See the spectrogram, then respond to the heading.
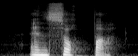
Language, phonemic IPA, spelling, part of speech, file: Swedish, /ˈsɔpˌa/, soppa, noun, Sv-soppa.ogg
- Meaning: 1. soup (dish) 2. mess; an unordered, chaotic and problematic situation 3. juice (gas, petrol)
